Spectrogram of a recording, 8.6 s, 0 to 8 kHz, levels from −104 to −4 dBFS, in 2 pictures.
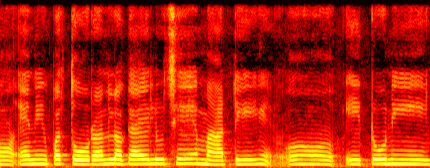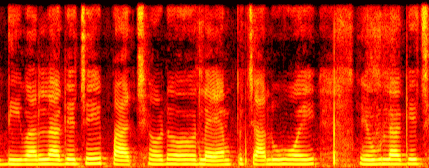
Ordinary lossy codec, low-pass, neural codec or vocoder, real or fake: none; none; codec, 16 kHz, 4 kbps, FreqCodec, larger model; fake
